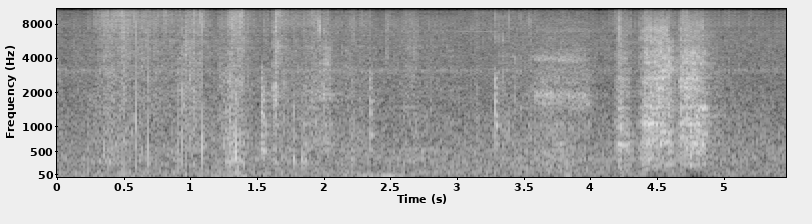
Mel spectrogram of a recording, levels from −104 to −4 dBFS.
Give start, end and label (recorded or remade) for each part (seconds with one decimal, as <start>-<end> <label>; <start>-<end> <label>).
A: 0.0-3.0 remade; 3.0-4.0 recorded; 4.0-5.5 remade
